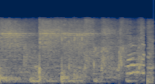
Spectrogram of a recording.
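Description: Barbell with rubber bumper plates dropped onto the lifting platform after a lift: a sharp impact at the start, then the plates clattering and settling, over background music.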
